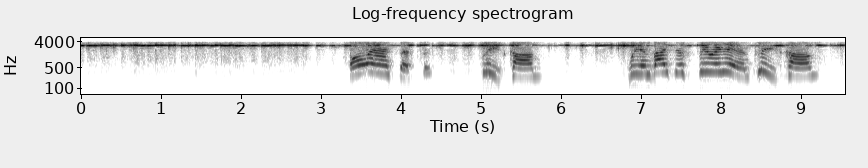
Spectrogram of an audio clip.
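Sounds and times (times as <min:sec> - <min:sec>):
bell ringing to call ancestors: 0:00.0 - 0:09.5
speech: 0:03.4 - 0:05.9, 0:06.8 - 0:09.3.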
